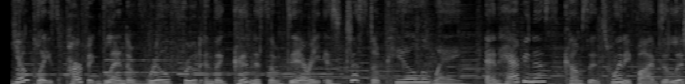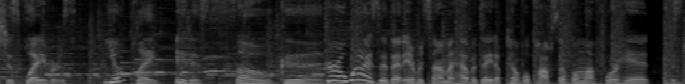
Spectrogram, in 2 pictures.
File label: African American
